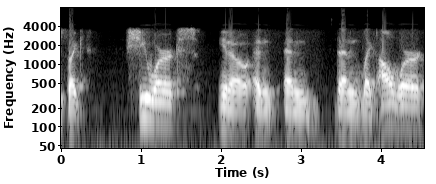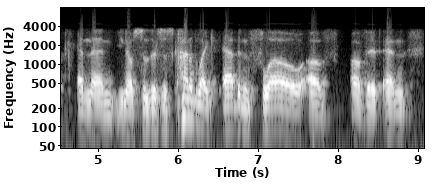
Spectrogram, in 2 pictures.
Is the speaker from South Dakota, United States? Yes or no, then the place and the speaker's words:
no; New Jersey, United States; he grew up in New York, and, and I grew up in New Jersey personally.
